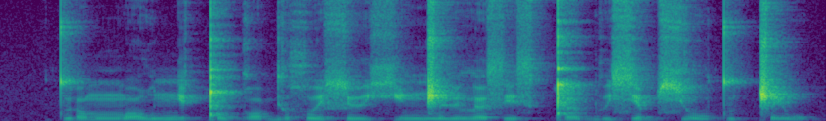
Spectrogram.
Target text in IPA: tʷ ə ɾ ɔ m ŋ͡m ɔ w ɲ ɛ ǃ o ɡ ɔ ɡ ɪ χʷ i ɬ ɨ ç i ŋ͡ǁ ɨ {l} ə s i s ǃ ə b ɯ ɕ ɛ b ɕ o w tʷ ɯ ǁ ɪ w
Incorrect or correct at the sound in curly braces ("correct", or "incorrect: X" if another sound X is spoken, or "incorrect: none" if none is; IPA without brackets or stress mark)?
correct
